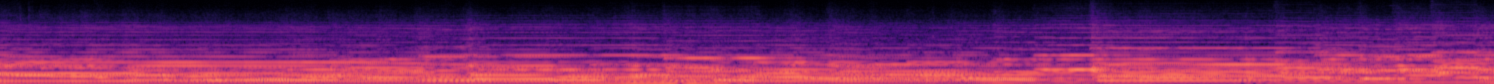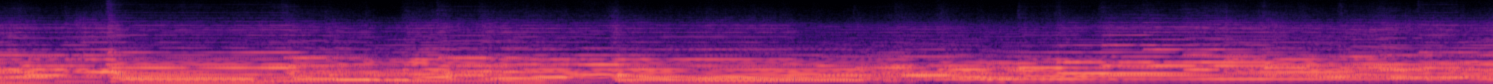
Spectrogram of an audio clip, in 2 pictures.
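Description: Church organ playing slow, sustained chords, the held notes changing every second or two. Deep bass notes sound under the chords until about three-quarters of the way through, then drop out.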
